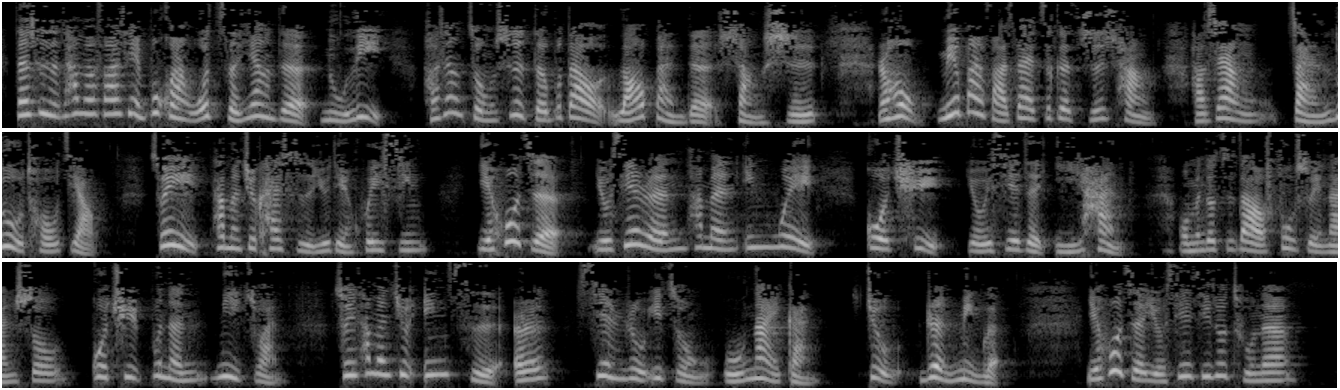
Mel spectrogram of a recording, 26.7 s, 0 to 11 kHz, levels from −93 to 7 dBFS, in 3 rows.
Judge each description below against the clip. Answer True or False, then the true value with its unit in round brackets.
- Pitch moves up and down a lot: True (7.6 semitones)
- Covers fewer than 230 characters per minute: False (260 characters per minute)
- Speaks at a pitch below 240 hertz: False (255 Hz)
